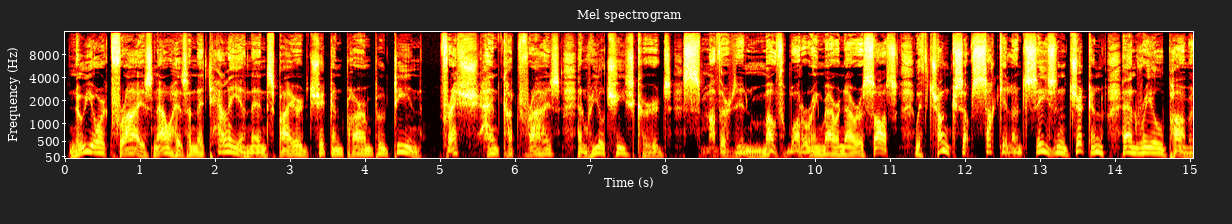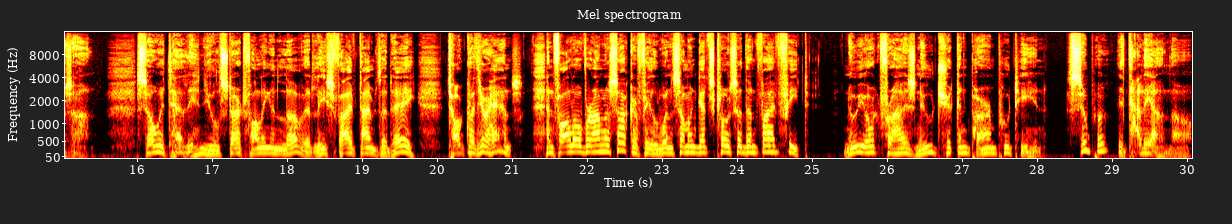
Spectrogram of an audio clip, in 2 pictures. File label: Radio; New York Fries; Chicken Parm Poutine; Italian Moment; ENG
